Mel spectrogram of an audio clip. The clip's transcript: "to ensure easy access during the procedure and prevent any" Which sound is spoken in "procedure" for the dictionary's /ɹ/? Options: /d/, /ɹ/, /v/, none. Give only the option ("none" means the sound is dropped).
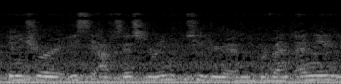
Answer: /ɹ/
